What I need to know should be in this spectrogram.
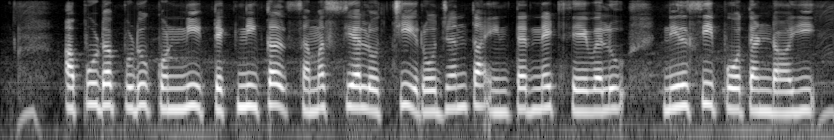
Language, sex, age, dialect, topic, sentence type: Telugu, female, 18-24, Southern, banking, statement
